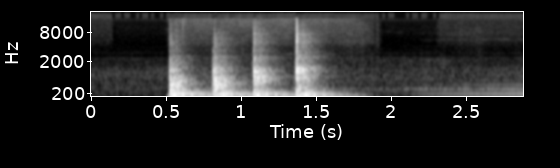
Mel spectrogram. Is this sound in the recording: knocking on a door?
yes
